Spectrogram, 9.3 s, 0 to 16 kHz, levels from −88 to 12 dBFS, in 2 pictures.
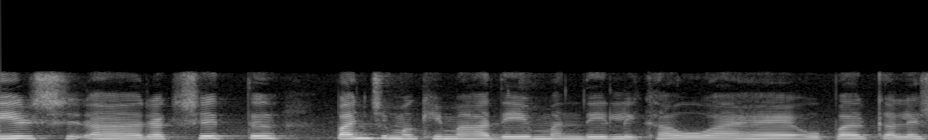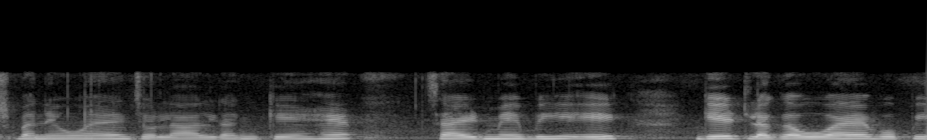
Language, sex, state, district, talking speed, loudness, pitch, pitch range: Hindi, female, Uttar Pradesh, Muzaffarnagar, 200 wpm, -19 LUFS, 210 Hz, 200-220 Hz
